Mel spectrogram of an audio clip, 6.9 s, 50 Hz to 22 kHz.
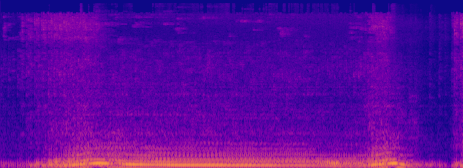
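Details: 1983 Honda Goldwing GL1100 barn find, first run after sitting, fresh gas and a fuel filter added, old oil still in, brakes not yet done: deep, smooth flat-four hum swells with two throttle blips and settles evenly, running healthy while warming up.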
